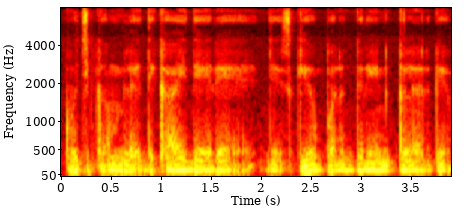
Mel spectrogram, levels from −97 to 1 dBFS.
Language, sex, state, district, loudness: Hindi, male, Himachal Pradesh, Shimla, -21 LUFS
